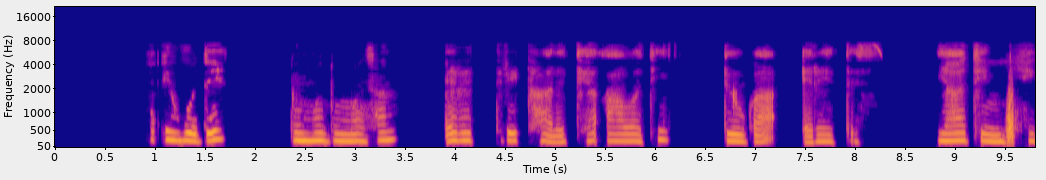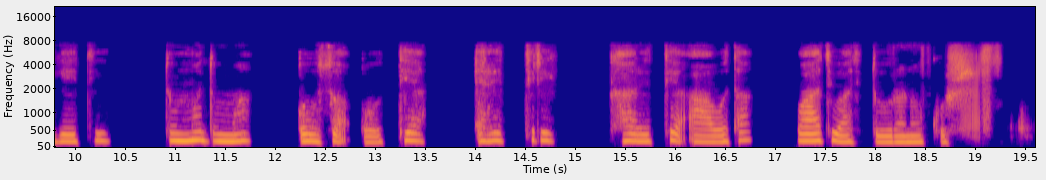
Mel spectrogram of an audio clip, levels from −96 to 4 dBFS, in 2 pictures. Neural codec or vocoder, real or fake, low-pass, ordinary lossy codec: none; real; 7.2 kHz; MP3, 64 kbps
